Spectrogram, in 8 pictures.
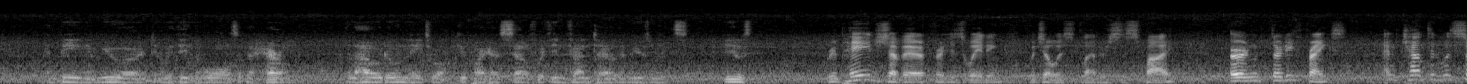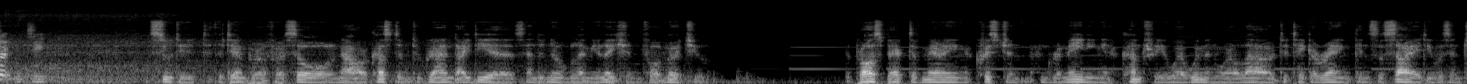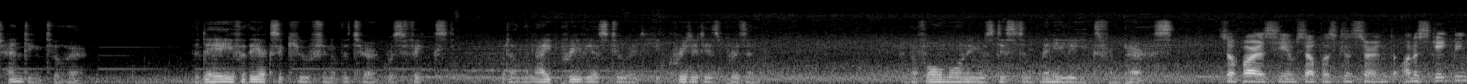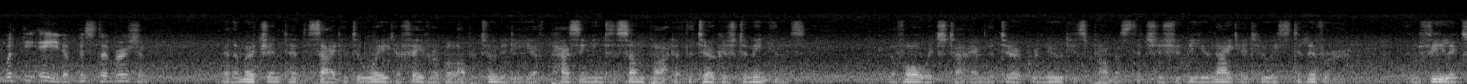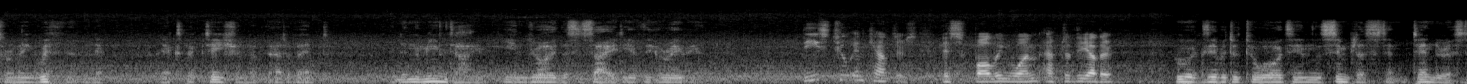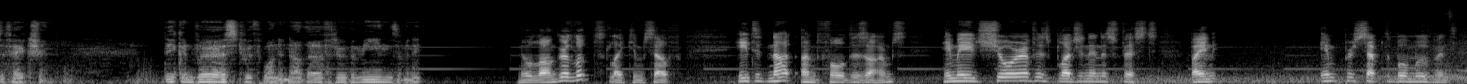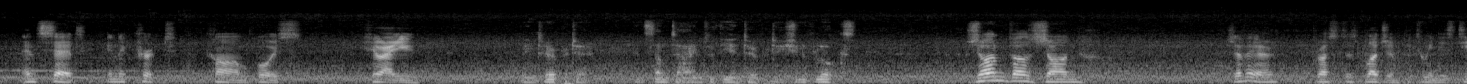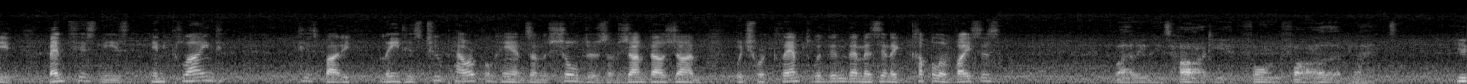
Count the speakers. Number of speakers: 2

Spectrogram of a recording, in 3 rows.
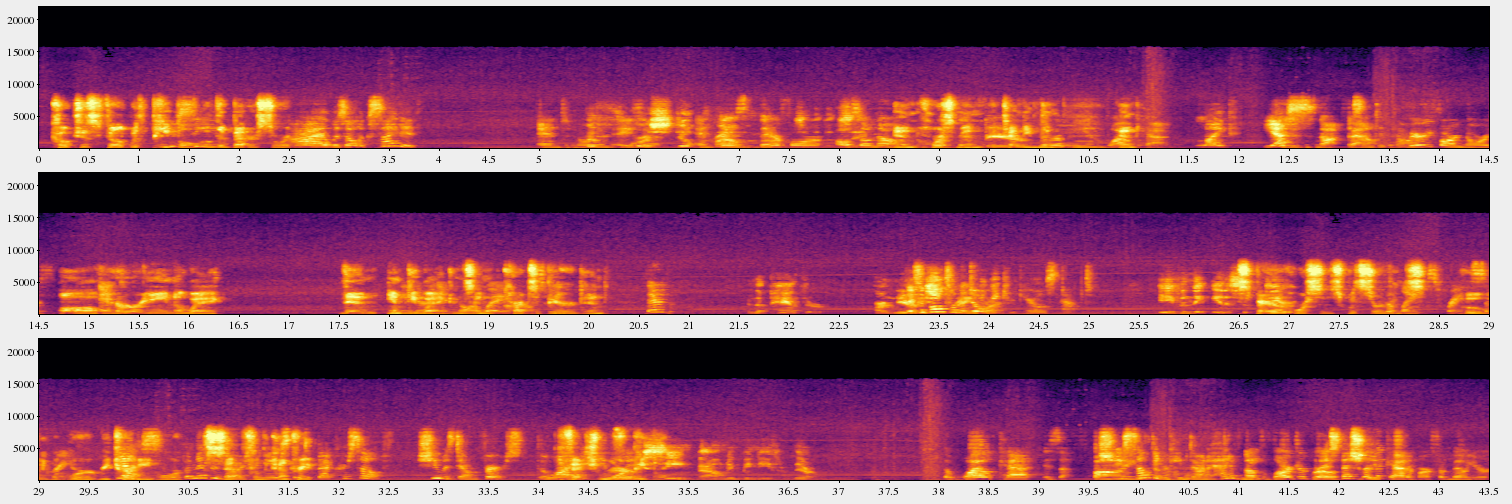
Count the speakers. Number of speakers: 4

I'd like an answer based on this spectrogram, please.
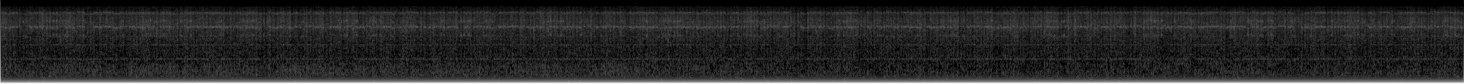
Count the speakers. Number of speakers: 0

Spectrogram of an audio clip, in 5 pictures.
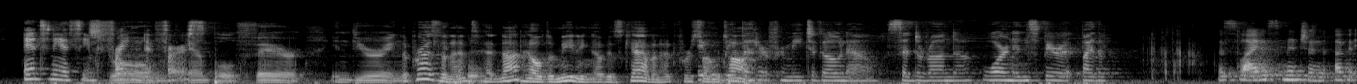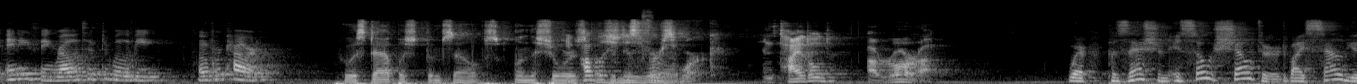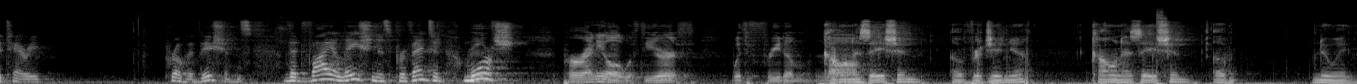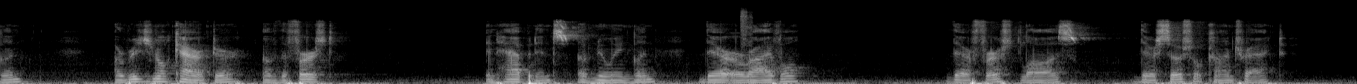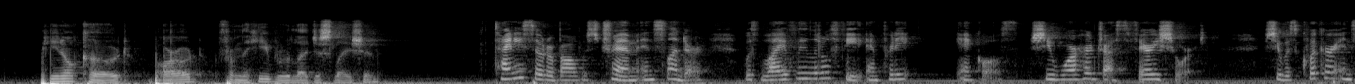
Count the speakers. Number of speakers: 8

